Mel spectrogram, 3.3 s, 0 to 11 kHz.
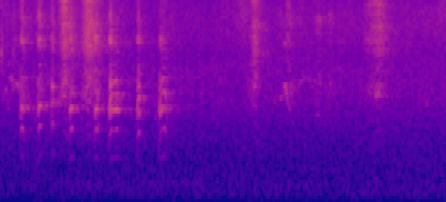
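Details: Red-bellied grackle nest in the La Romera reserve, Sabaneta, Antioquia, Colombia, 2012, with three chicks being fed; rapid harsh chattering bursts repeat quickly for just over a second, then faint scattered notes over steady background hiss.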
